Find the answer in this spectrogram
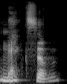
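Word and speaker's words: NXIVM: So Max arrest is related to alleged involvement in an organization called Nixivn. – Yeah. – Pronounced Nexium.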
